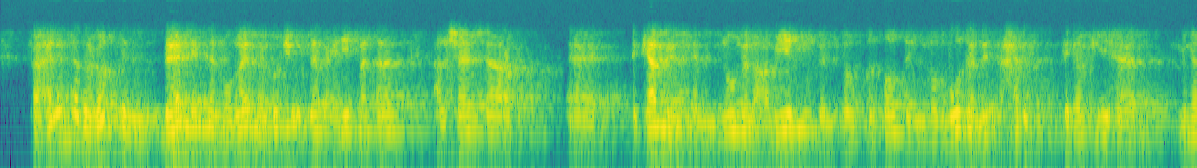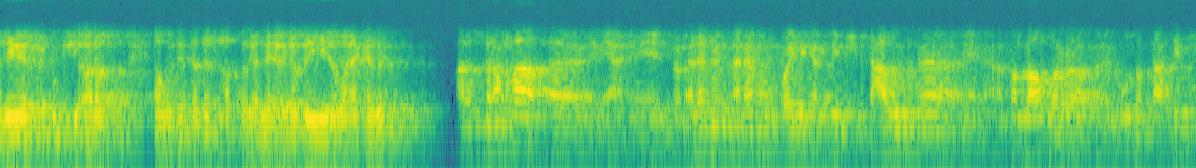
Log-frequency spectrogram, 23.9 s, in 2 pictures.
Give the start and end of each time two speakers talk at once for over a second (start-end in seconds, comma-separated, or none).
none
